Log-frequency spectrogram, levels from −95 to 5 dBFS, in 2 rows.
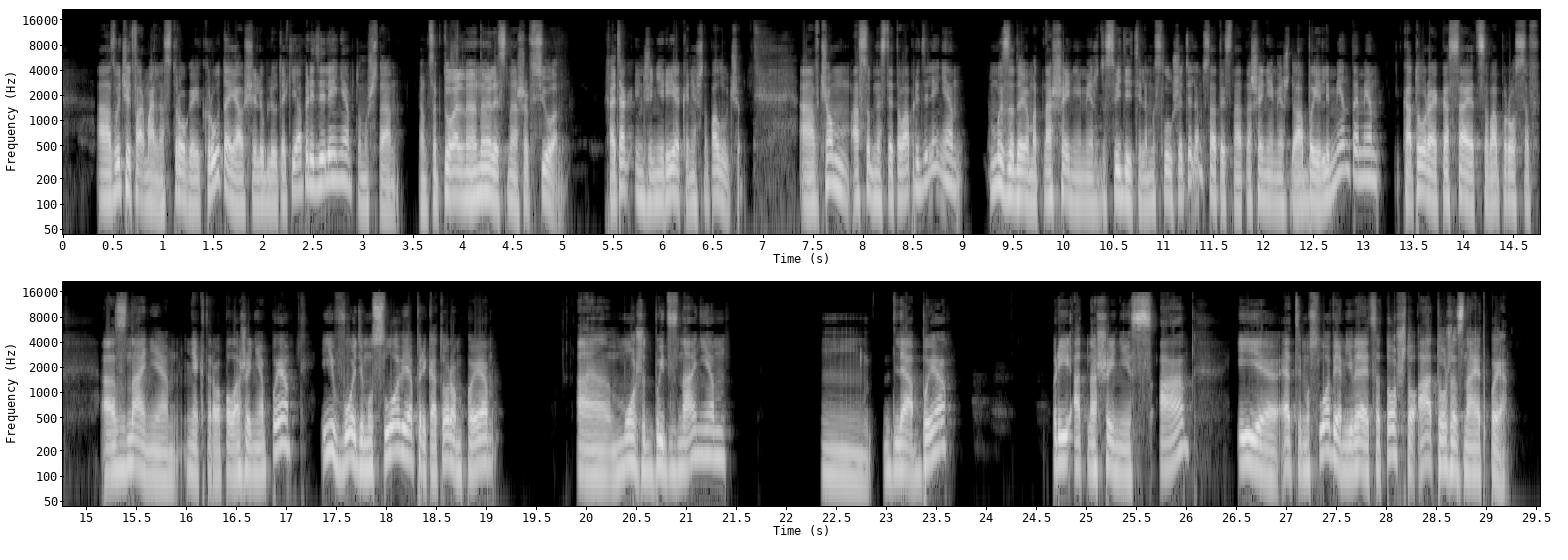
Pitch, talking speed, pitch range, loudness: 120 Hz, 140 wpm, 110-150 Hz, -18 LUFS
